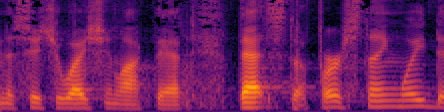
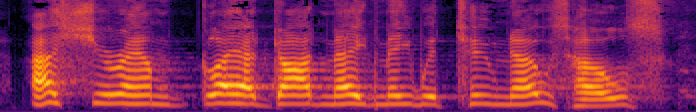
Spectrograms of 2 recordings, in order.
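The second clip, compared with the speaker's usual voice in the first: put-on very loud, high-pitched small child's voice; 9 semitones higher, 11 dB louder than usual. Retelling what a sick little boy said in the dark, little child's voice. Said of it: "came his little voice".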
